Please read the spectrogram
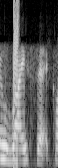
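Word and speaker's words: Reissig: Well, it's actually Rysick, like Rysick makes you sick. – I see, Rysick. Okay, thank you. – It's not how it's spelled at all, so it's really hard to say.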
